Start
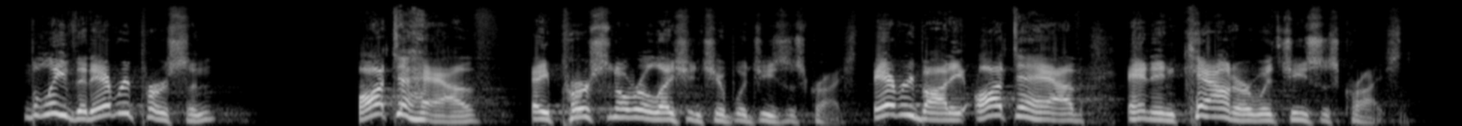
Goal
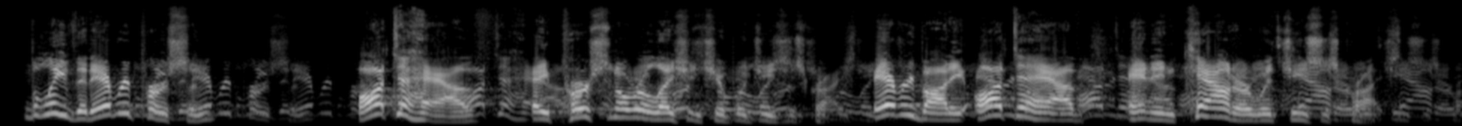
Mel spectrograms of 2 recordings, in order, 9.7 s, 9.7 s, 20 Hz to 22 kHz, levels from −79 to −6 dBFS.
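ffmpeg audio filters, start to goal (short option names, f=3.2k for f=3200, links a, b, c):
-af "highpass=510,aecho=1:1:674|1348|2022:0.158|0.0571|0.0205,volume=-2dB"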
